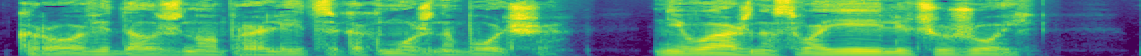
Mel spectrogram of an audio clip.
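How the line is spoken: Muffled. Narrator (Russian): глухо продолжал Крас

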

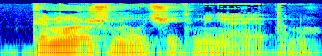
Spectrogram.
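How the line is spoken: Plain. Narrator (Russian): спросил я

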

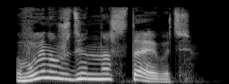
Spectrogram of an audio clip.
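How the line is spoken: Bored voice. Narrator (Russian): скучным голосом начал Крестовский

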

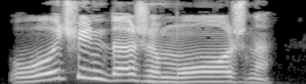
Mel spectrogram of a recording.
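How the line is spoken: Dreamy drawl. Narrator (Russian): мечтательно протянул Вемут

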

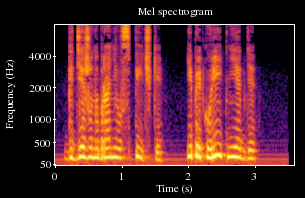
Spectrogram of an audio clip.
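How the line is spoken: Plain question. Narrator (Russian): спросил Морена

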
